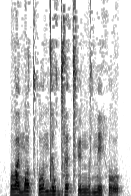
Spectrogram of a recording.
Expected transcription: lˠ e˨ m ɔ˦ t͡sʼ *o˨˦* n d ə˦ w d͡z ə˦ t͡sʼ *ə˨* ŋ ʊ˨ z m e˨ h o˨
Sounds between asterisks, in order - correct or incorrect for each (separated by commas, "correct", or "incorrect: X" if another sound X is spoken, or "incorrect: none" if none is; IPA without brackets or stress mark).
correct, incorrect: ʏ˨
